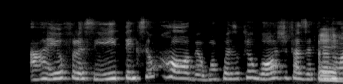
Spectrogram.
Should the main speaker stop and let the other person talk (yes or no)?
yes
